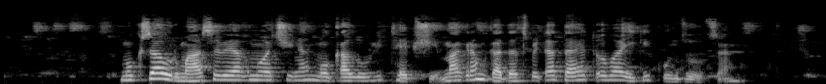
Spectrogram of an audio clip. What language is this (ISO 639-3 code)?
kat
